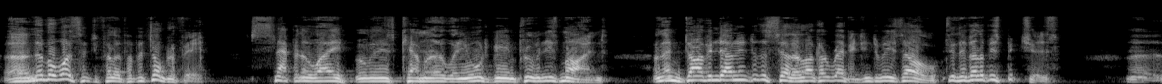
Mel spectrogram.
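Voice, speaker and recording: A man's voice: fairly high pitch, sing-song, a little fast, darkish tone. A man playing a homely, wordy English pawnbroker in an audiobook, with an earnest, stammering manner. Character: plain, stout, red-headed male pawnbroker, earnest and wordy.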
